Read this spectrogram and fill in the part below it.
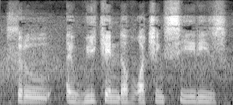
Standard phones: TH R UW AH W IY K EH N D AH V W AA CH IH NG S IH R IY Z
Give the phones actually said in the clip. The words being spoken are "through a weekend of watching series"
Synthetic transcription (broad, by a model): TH R UW AH W IY K EH N D AH V W AA CH IH NG S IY R IY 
